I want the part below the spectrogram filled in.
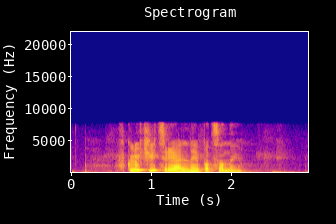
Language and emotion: Russian, positive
